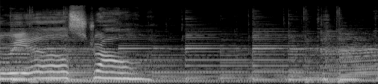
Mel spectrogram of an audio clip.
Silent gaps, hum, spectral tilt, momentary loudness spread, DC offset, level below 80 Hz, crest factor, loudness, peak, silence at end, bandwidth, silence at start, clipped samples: none; none; -4 dB/octave; 13 LU; under 0.1%; -62 dBFS; 16 dB; -20 LUFS; -4 dBFS; 0 s; 17 kHz; 0 s; under 0.1%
